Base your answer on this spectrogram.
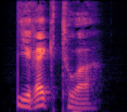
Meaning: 1. principal (administrator of a school) 2. director (leader of an organisation) 3. title of a Beamter ("Public servant") in the senior service after second promotion
- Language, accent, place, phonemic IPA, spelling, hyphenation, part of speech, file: German, Germany, Berlin, /diˈʁɛktoːɐ̯/, Direktor, Di‧rek‧tor, noun, De-Direktor.ogg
